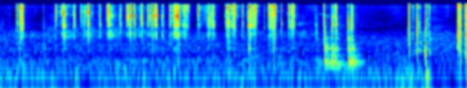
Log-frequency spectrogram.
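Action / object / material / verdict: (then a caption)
scrape / painted plastic playground panel / plastic / none. Long acrylic nails scratch and tap the surface of a large, flat, solid green painted plastic panel with a red circle on outdoor playground equipment. A fast, uneven run of bright, dry clicks and short scrapes sits mostly in the high frequencies. Each hit stops at once with no ring.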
